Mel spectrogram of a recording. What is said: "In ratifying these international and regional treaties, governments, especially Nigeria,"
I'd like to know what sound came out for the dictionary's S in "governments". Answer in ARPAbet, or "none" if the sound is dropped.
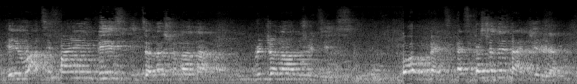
none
